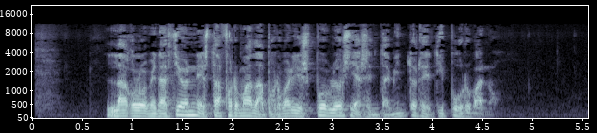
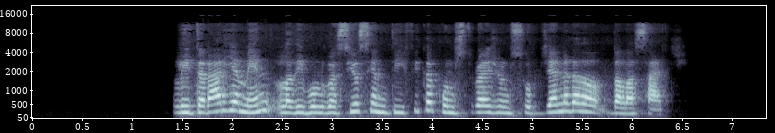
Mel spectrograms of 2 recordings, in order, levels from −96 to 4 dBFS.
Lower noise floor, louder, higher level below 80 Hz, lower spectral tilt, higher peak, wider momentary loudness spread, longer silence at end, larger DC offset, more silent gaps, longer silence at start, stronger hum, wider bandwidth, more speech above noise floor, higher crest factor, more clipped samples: second, -64 dBFS vs under -90 dBFS; about the same, -18 LUFS vs -17 LUFS; first, -42 dBFS vs -64 dBFS; about the same, -4.5 dB/octave vs -5.5 dB/octave; about the same, -2 dBFS vs -2 dBFS; about the same, 9 LU vs 9 LU; about the same, 0.95 s vs 1.05 s; neither; neither; second, 0.1 s vs 1.45 s; neither; about the same, 11.5 kHz vs 12.5 kHz; second, 47 dB vs over 74 dB; about the same, 16 dB vs 16 dB; neither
